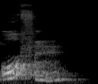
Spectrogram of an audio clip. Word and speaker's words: Ofen: Viertens, O wie Ofen. O can be pronounced long, O as in Ofen, or short, O as in Ofen. These particular words are almost identical, but Ofen means furnace and Ofen means open.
